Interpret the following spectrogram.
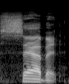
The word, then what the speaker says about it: sabot: So, and now we have sabbat similar to rabbit. Premier Acutip bonded sabo slugs.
